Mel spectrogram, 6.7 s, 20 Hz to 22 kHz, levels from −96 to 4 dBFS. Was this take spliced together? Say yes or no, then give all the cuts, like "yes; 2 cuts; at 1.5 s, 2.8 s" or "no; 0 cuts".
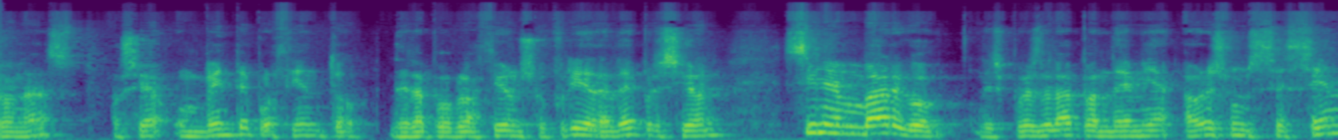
yes; 1 cut; at 1.9 s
